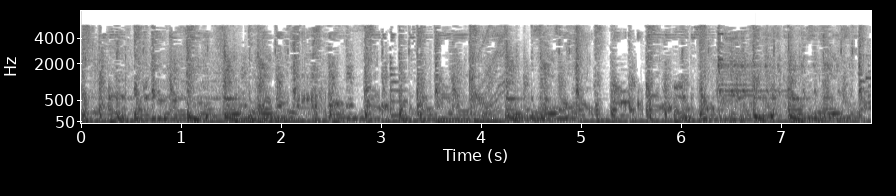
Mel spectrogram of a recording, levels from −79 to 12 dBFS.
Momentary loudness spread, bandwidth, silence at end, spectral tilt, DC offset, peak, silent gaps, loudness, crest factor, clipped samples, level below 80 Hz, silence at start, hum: 3 LU; 5.8 kHz; 0 s; -10 dB/octave; under 0.1%; 0 dBFS; none; -15 LUFS; 14 dB; under 0.1%; -16 dBFS; 0 s; none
